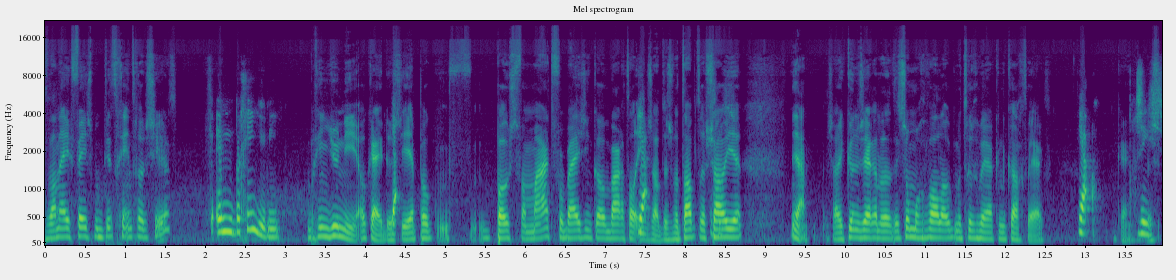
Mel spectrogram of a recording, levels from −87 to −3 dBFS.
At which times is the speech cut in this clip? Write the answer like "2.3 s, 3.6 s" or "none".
none

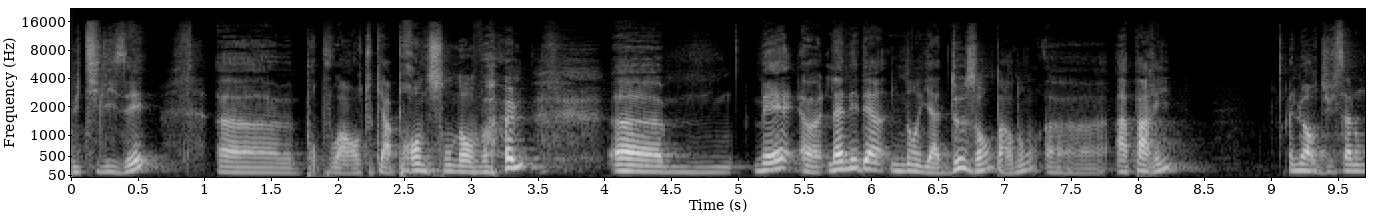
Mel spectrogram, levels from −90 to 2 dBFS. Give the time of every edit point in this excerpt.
none

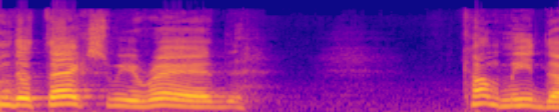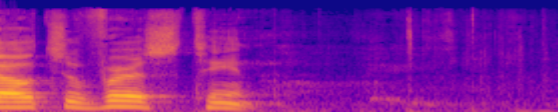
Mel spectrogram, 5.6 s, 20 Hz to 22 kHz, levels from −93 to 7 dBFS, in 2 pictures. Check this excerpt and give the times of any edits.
2.5 s

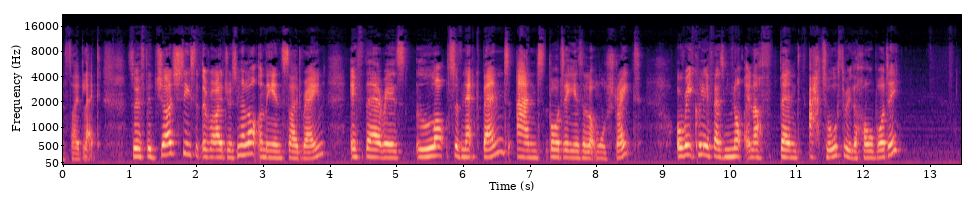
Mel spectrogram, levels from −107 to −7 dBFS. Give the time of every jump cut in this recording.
2.6 s, 7.2 s

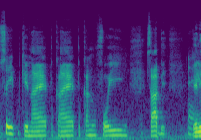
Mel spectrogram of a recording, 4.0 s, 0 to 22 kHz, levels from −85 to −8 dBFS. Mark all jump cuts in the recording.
1.2 s

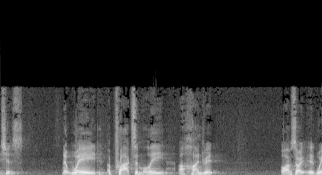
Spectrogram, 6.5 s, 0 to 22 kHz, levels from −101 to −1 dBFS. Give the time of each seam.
1.2 s

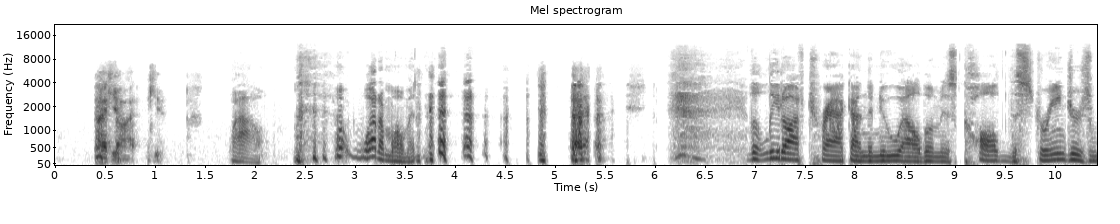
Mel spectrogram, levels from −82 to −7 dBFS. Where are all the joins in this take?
0.9 s, 6.9 s

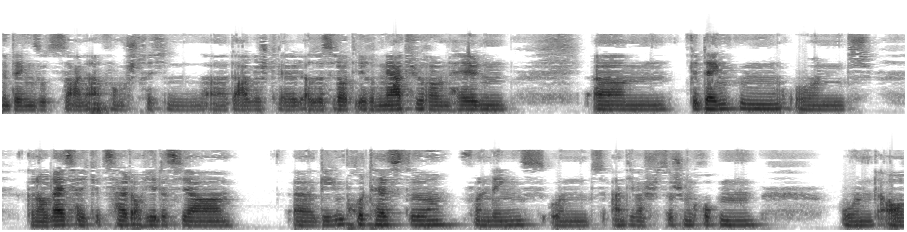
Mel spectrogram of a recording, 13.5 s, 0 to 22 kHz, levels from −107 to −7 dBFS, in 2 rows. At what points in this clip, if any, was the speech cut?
none

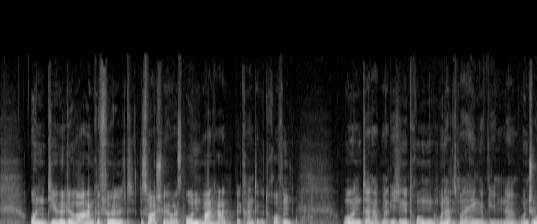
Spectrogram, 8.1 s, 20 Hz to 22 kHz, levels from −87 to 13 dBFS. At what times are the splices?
1.4 s, 2.7 s, 5.8 s

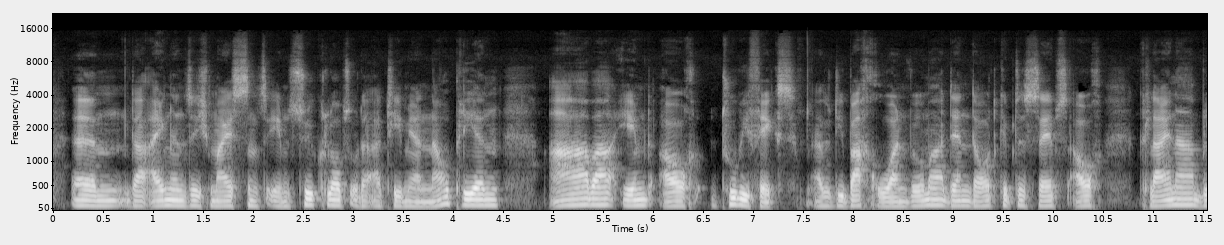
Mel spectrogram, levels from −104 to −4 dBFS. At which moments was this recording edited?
none

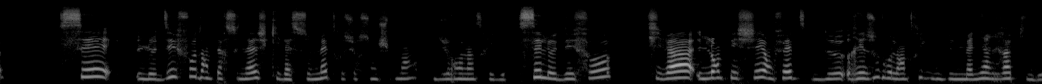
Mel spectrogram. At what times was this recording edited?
5.1 s

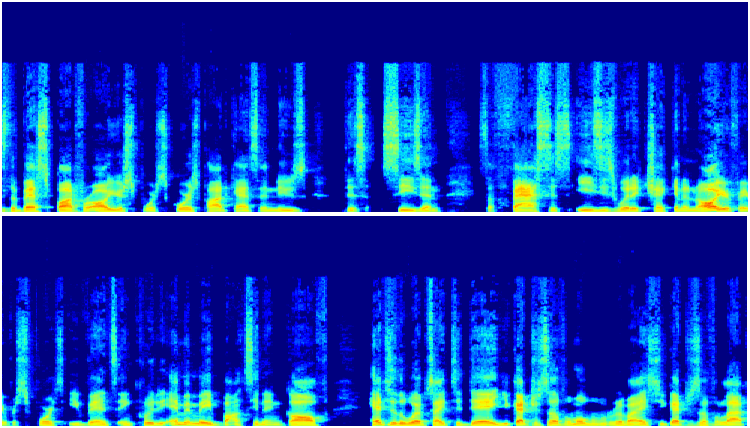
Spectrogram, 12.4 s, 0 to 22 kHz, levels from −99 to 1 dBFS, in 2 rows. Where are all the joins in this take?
none

